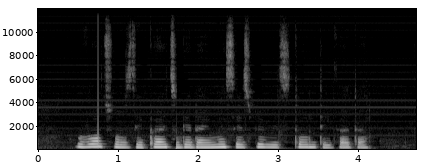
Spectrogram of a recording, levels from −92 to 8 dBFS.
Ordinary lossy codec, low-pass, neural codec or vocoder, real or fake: none; none; none; real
